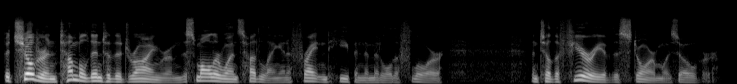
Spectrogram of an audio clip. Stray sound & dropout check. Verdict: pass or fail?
pass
